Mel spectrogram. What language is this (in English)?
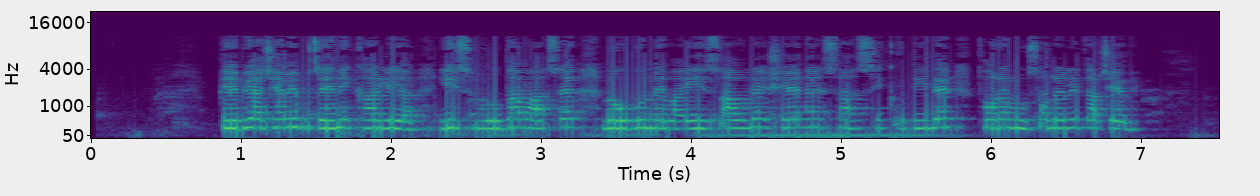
Georgian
